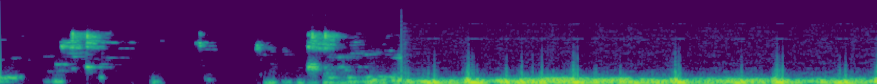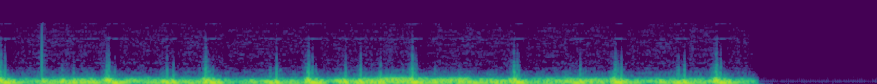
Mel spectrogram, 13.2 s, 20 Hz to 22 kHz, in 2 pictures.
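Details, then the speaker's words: Teaching recording of paradoxical (reversed) splitting of S2: delayed left ventricular depolarization and ejection postpone the aortic component, so the split is heard on expiration. "por lo tanto el componente aórtico se retrasa y va a darse pusimos desangramiento paradójico invertido y más aún pues en en expiración vamos a escuchar el doblamiento paradójico mundo"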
